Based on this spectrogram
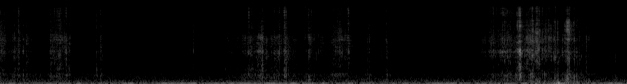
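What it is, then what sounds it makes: Floam foam squished by fingers. Fingertips of both hands press and squish a pastel mound of floam sculpting foam made of polystyrene beads, resting on a wooden table. Soft sticky crackles and crinkling bursts come and go over a low background rumble, growing denser near the end with a few sharp bright pops.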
